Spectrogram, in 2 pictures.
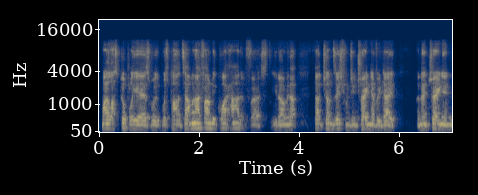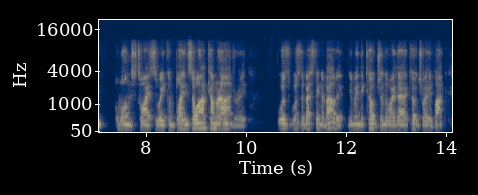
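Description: A man's voice: on the low side, little pitch movement, fairly quick, a bit bright. A middle-aged man, chatting casually and colloquially about football as a former professional goalkeeper. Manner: chatty, colloquial, often adds "you know what I mean".

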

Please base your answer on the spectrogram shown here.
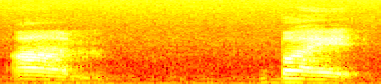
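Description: A young woman co-hosting a podcast in casual, excitable, giggly film chat. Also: low voice, drawn-out words, slight background noise, low-quality recording. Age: young adult. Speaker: podcast co-host. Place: bedroom, indoors.

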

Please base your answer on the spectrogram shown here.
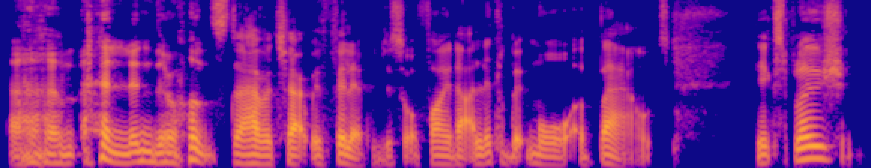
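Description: A man's voice: lowish voice, animated, fairly quick, vocal fry, no echo, studio quality. A man co-hosting a podcast, chatting casually in a tentative, musing and rambling way. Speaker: podcast co-host. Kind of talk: casual chat about a radio drama.

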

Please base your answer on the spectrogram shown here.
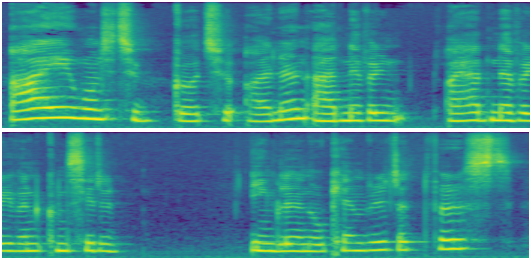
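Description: A woman's voice: a little high, fairly even intonation, moderate pace, darkish tone. A French woman in her twenties, speaking English with a French accent as a podcast guest, hesitant, with many fillers and restarts. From France. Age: 20s. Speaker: guest, English language student. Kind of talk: casual podcast conversation.

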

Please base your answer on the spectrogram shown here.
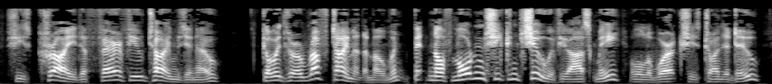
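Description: Man as big rustic gamekeeper, earnest, dogged, folksy, storybook character, lively intonation, dry close sound. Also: medium pitch, moderate pace, no room sound, dull audio, pitched above the performer's own voice. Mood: concerned. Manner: rustic dropped words, folksy and plain-spoken.

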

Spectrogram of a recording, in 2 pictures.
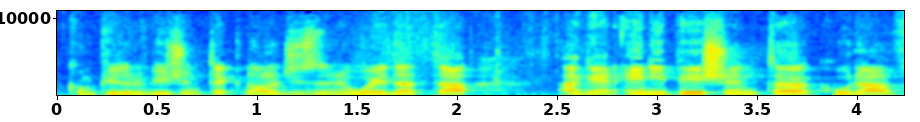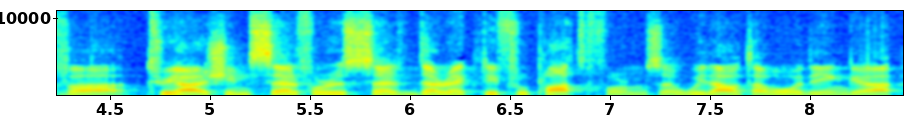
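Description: Italian guy, gravelly voice, lots of uhs and restarts, founder on a podcast. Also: fairly low pitch, flat delivery, darkish tone. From Italy. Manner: halting, many filler sounds and restarts. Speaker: startup founder guest. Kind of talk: podcast interview.

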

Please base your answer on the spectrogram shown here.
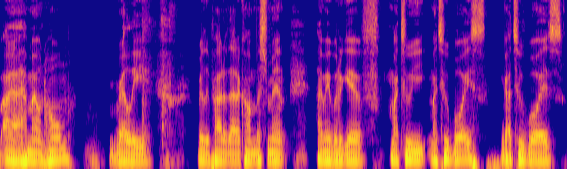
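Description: Deep-voiced young American man. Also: no echo. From South Los Angeles, United States. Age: 20s. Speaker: podcast co-host. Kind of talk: casual personal introduction.

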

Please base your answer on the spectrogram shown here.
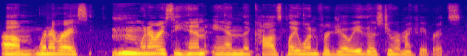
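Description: A woman's voice: mid-range voice, fairly even intonation, brisk, no echo. A woman hosting a gaming podcast, chatting informally and with some self-deprecation. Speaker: podcast host. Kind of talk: casual gaming chat.

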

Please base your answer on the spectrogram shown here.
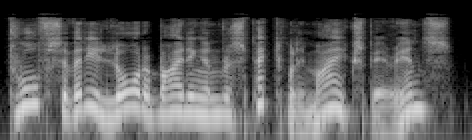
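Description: A prim, proper young woman with a lilting, very animated voice that leaps high and low, as a male reader puts her on. She speaks precisely, in a dry, close storybook reading. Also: fast, no room sound, heavily acted.

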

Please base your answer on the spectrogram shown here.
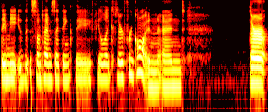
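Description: A woman's voice: on the high side, a little slow, creaky, fairly bright tone, dry recording, studio quality. A woman in her late twenties co-hosting a podcast, chatting casually and informally about books, peppering her talk with "like". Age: late 20s. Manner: informal, frequent "like" as filler, mild swearing. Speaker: podcast co-host. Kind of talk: casual book-club chat.

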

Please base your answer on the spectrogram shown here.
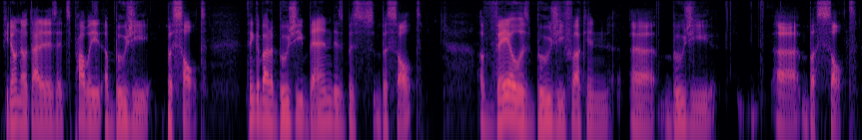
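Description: Smooth-voiced young man rambling casually. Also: medium pitch, steady tone, measured pace, no room sound. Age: 20s. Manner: loose, profane, meandering with frequent restarts. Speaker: podcast host.

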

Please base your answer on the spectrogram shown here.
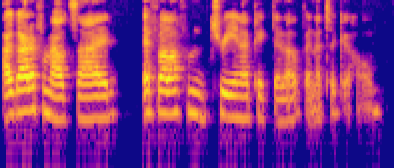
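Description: A woman's voice: medium pitch, fairly even intonation, quick pace, darkish tone. 18 yr old girl cohosting a podcast, chatty and loose, says like a lot. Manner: chatty, leans on "like" fillers. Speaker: podcast co-host, university freshman. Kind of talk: casual podcast chat.

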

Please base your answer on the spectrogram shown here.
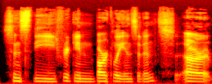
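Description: A podcast co-host talking casually and informally about films, animated and sweary. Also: mid-range voice, moderate pace, clean tone, no echo, studio quality. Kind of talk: casual film discussion.

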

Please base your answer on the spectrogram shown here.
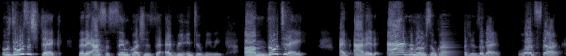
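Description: A woman's voice: sits high, expressive, normal speed, fairly bright tone. A young woman hosting a podcast, running a casual interview in an enthusiastic, upbeat way. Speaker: podcast host.

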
